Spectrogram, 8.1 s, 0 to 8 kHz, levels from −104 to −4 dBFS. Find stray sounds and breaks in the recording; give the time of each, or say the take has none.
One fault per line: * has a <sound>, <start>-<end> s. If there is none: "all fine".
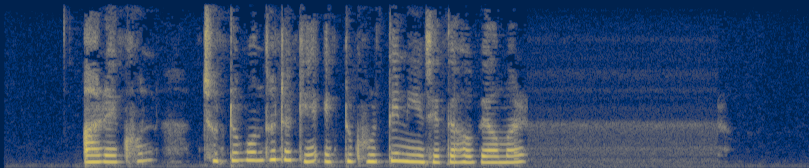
all fine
